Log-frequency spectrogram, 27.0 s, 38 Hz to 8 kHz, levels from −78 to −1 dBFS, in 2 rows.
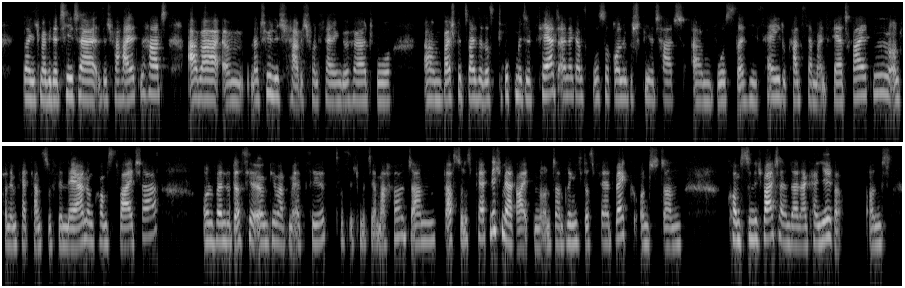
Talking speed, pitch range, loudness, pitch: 200 wpm, 185-220 Hz, -27 LUFS, 195 Hz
